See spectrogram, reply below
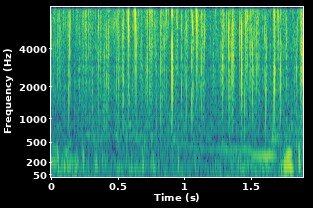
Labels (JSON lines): {"label": "biophony, cascading saw", "recorder": "SoundTrap 600 or HydroMoth"}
